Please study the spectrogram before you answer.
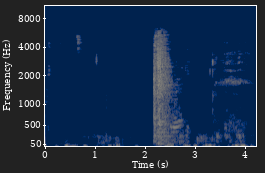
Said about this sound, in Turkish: Kapı mı çarptı senin?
